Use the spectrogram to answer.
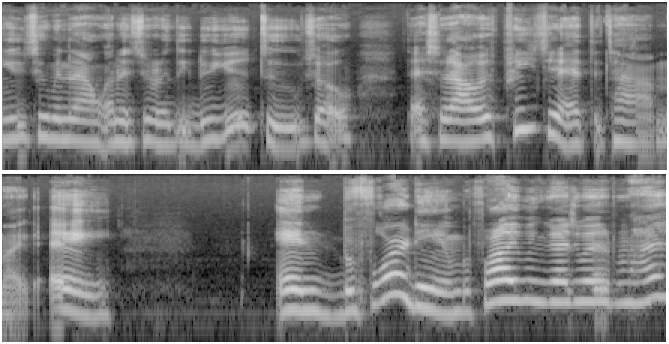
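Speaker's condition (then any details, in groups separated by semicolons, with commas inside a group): Cerebral palsy; wheelchair user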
